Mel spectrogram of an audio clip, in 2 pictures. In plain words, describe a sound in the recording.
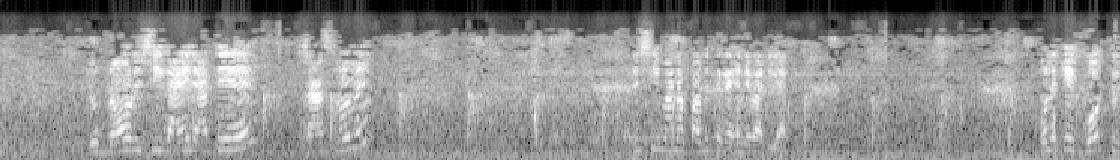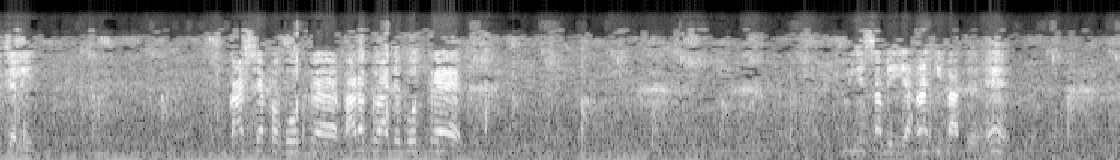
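An elderly man speaks calmly and close by, in bursts with pauses.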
